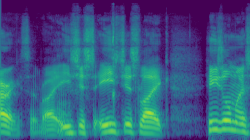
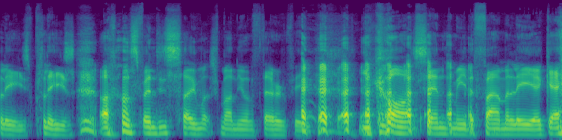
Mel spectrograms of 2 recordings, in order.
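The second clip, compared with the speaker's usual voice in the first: mock, desperate pleading and begging voice; 3 semitones lower, 4 dB louder than usual. Retelling how the podcast co-host was begging: imitating someone begging. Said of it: "begging me".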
